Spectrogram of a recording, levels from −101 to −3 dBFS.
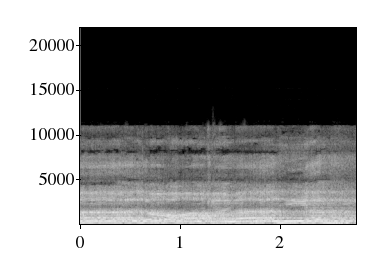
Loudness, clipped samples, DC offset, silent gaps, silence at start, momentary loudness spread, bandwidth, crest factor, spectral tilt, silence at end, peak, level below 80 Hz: -13 LUFS; under 0.1%; under 0.1%; none; 0 s; 1 LU; 11.5 kHz; 10 dB; -5 dB/octave; 0 s; -2 dBFS; -52 dBFS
